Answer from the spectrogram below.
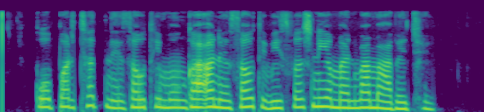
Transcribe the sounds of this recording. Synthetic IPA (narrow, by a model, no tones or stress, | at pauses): kopəɾt͡ʃʰət̪nesəwt̪ʰimɔ̃ŋɡaənesəwt̪ʰiʋisʋəsnijəmanʋamãaʋet͡ʃʰe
